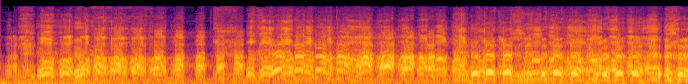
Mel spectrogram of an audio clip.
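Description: Several men laughing hard together in long, rhythmic runs of ha-ha laughter.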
